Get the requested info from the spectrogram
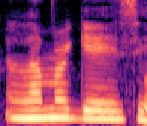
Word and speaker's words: LaMorgese: LaMorgese. – LaMorgese. Is that French? – Italian.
